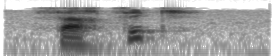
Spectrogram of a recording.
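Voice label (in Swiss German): "sachzig", Alsatian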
